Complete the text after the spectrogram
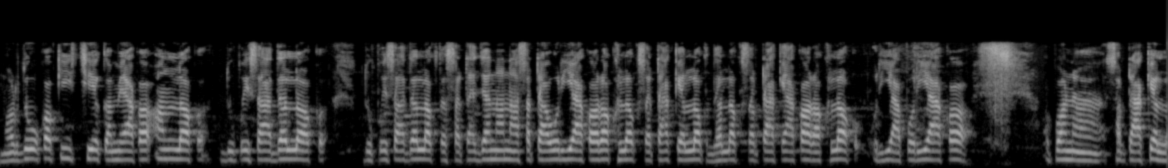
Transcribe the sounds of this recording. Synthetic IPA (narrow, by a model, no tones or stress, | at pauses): məɾd̪okɔkit͡ʃʰiekəmjakəʔənləkd̪upəjsad̪elək | d̪upəjsad̪elək̚t̪ɔsəʈad͡ʒənanasəʈaoɾijakɔɾəkʰləksəʈakeləkd̪ʱeləksəb̚ʈakjakəɾəkʰləkoɾijapoɾijakɔ | əpənsəb̚ʈakel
